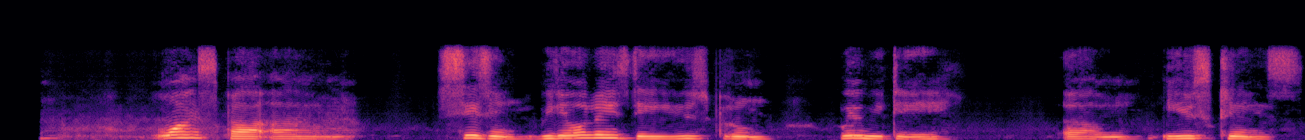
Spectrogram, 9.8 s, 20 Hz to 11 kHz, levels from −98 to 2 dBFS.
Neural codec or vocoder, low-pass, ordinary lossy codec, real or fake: codec, 16 kHz, 2 kbps, FreqCodec, larger model; 7.2 kHz; none; fake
